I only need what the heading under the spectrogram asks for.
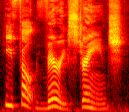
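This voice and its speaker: Animated woman reading a children's book aloud. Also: mid-range voice, slow. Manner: expressive, with explanatory asides for young listeners. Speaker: read-aloud storyteller.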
